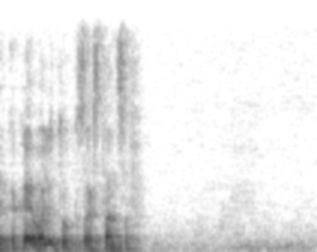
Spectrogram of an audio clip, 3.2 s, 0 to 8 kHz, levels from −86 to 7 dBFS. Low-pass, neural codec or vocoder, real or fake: 7.2 kHz; none; real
